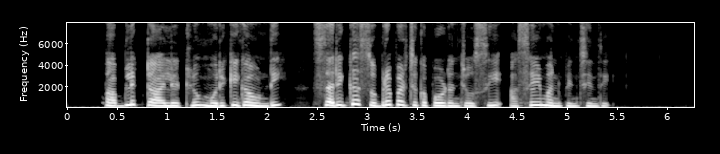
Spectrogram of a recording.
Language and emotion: Telugu, sad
